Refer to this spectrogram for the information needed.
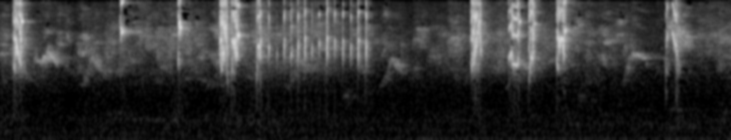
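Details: Two young lovebirds, euwing green opaline and albino, paired in one cage after feeding each other; sharp shrill chirps mixed with a fast rattling series of clicky notes and short squeaks.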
